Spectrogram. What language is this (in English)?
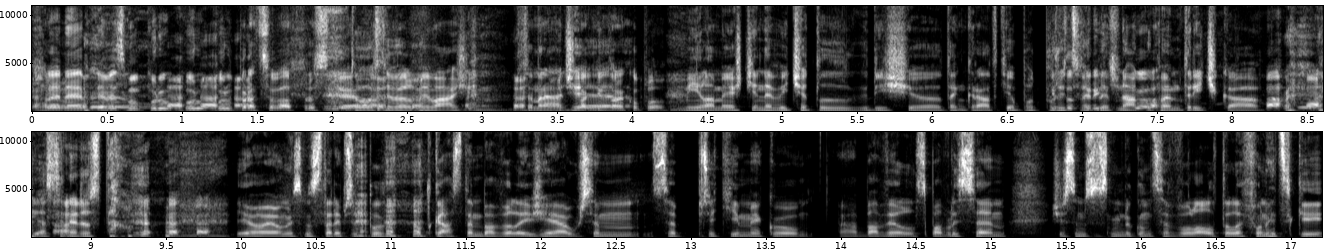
Czech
